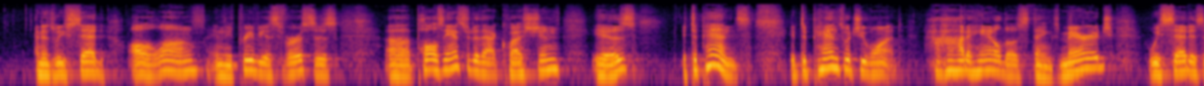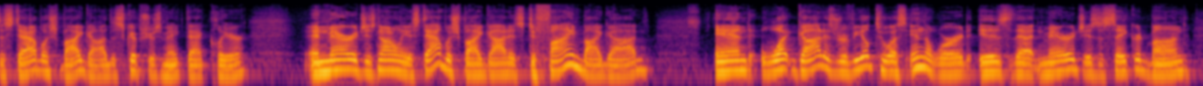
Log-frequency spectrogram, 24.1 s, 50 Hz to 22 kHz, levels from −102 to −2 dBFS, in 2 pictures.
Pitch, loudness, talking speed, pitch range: 135 Hz, -23 LUFS, 175 wpm, 120-150 Hz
